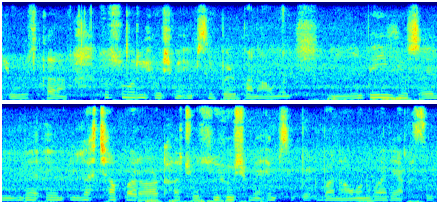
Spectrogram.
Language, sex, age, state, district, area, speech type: Kashmiri, female, 18-30, Jammu and Kashmir, Ganderbal, rural, spontaneous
